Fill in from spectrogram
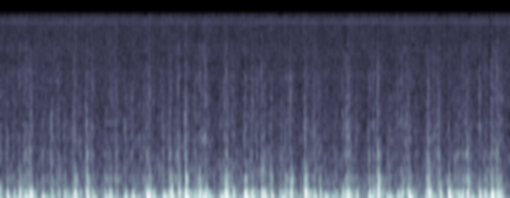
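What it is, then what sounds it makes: Cloth-covered hardcover book. Fingertips tap and scratch the cloth-textured front cover of a large black Berserk hardcover book. The result is a quick, irregular run of soft, dull, low thumps with short scratchy brushes between them. Each tap dies away almost at once, with no bright ring.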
